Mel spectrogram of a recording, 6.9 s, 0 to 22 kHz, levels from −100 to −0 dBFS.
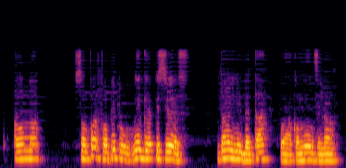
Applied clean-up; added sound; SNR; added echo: neural mask model DeepFilterNet 3.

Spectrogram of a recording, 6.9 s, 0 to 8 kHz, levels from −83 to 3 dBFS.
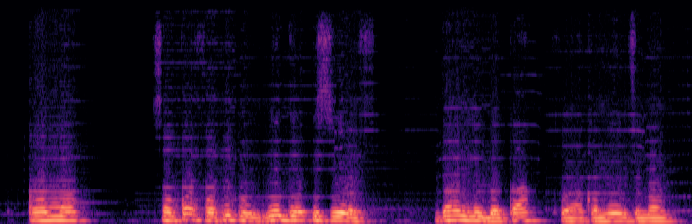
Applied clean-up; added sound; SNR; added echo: neural separator model SepFormer DNS4.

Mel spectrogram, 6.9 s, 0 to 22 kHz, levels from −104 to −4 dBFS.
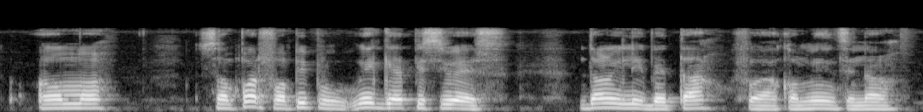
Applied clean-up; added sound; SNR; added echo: none; none; none; none.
